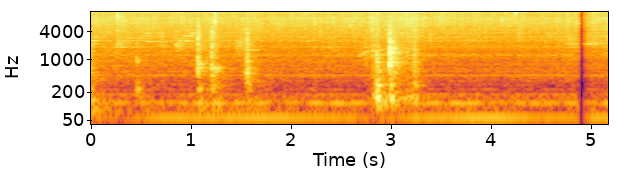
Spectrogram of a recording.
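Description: Onion-tomato masala with ground spices frying in oil in an aluminium pot over a gas flame, with a steady sizzle and a low hum. A few light clicks come early, then a louder brief knock about three seconds in.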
